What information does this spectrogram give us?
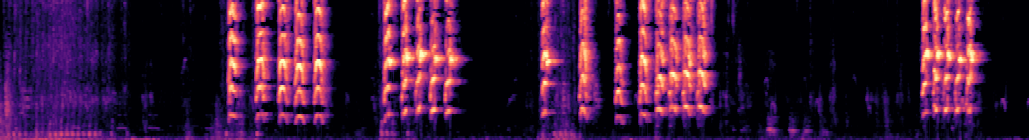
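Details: Lovebirds kept in a home aviary give shrill, harsh squeaking calls. They come in quick bursts of four or five notes, with a pause of about a second between bursts, over a faint low background hum.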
